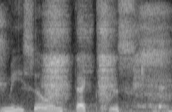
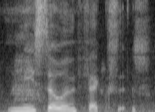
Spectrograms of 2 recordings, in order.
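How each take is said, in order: First: High, slow mock Chinese accent; lightly put-on Chinese accent voice; bad Chinese accent. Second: High, slow mock Chinese accent; bad Chinese accent. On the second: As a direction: repeat it in a put-on Chinese accent. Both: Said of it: "this bad Chinese accent".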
